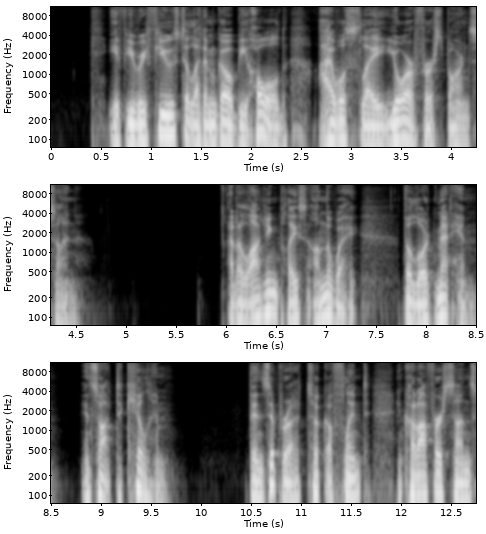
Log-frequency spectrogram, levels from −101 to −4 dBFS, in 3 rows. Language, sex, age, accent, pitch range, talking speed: English, male, 30-49, American, 80-100 Hz, 190 wpm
